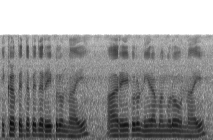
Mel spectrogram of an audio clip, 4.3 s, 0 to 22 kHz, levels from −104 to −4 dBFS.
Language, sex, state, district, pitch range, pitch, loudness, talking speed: Telugu, male, Telangana, Hyderabad, 135-150 Hz, 140 Hz, -17 LUFS, 140 wpm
